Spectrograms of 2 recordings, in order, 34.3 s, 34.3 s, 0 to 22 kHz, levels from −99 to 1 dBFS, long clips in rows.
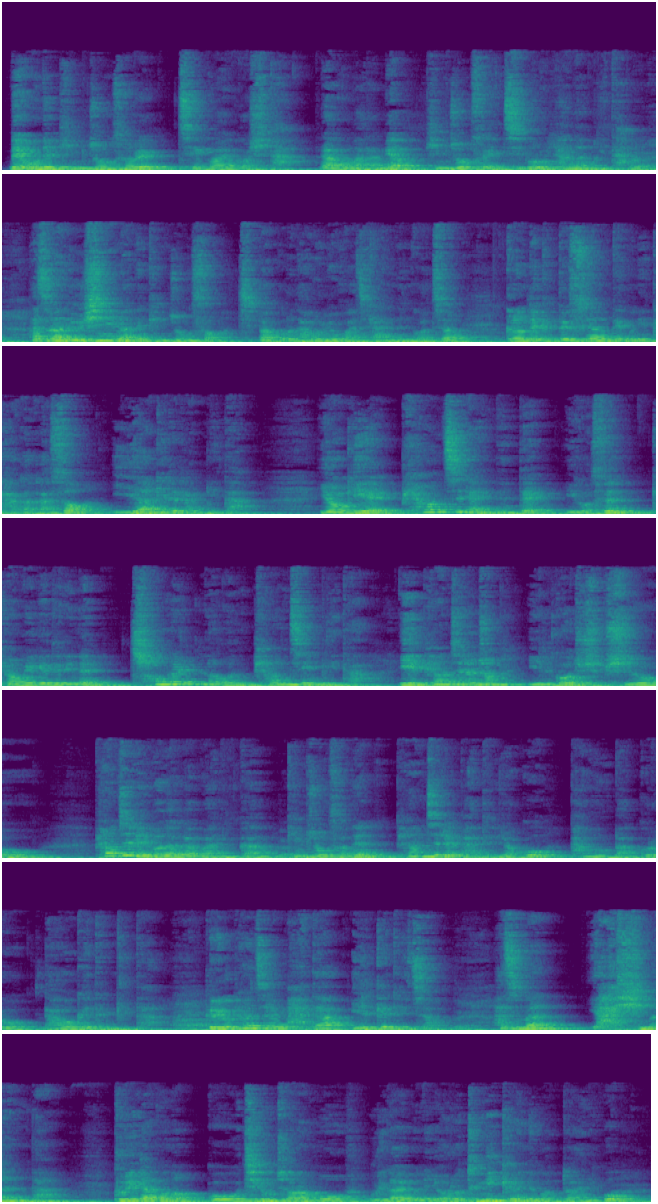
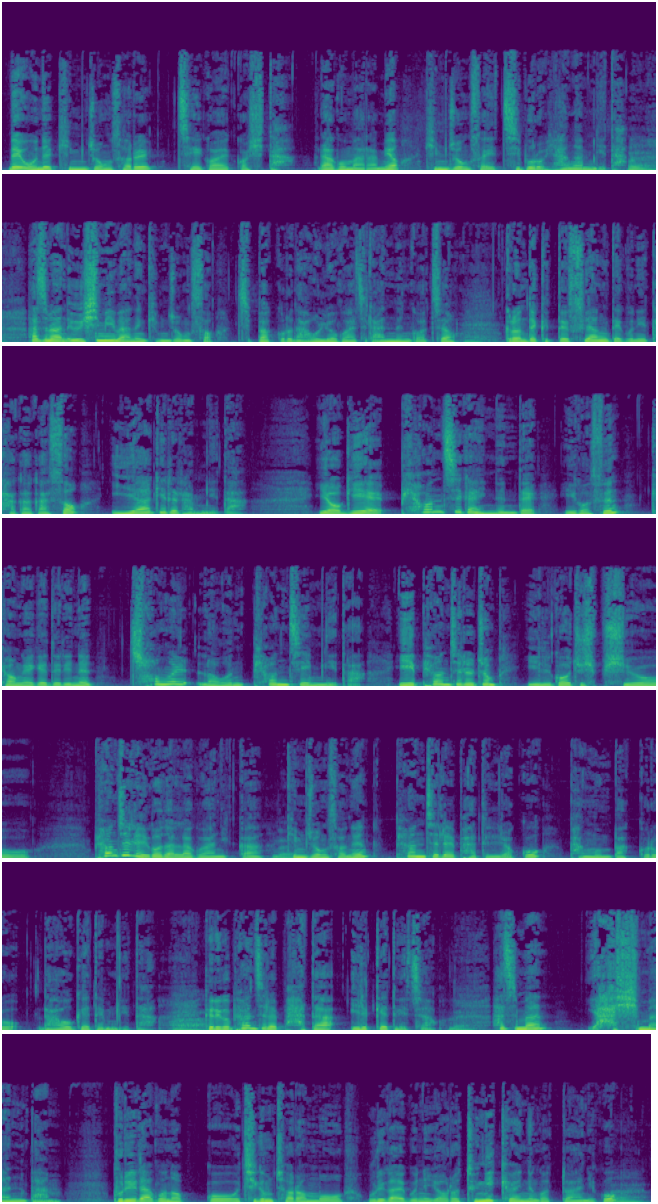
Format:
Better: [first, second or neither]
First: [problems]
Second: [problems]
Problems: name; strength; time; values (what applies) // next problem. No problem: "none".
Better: second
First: off-mic speech; far // room echo; noticeable; dies away in 0.7 s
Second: none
